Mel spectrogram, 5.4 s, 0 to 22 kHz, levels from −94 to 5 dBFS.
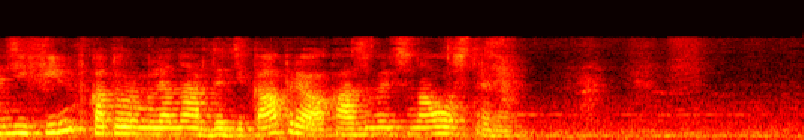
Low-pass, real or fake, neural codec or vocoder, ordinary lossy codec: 7.2 kHz; real; none; AAC, 32 kbps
